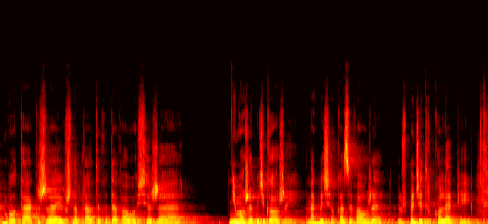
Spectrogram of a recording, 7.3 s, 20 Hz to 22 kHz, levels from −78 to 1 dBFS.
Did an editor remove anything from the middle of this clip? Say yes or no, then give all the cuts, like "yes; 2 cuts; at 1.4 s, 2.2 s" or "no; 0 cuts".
no; 0 cuts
